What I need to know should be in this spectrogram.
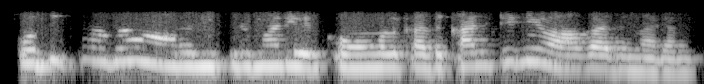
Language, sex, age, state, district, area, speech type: Tamil, female, 30-45, Tamil Nadu, Tiruvallur, urban, conversation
